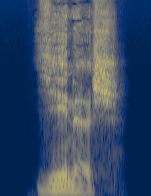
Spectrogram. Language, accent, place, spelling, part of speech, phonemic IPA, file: German, Germany, Berlin, jenisch, adjective, /ˈjeːnɪʃ/, De-jenisch.ogg
- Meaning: Yenish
